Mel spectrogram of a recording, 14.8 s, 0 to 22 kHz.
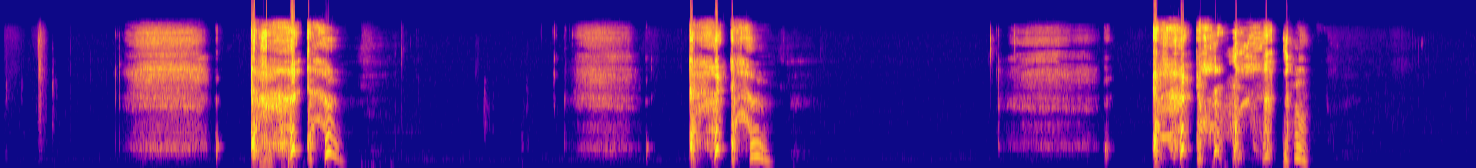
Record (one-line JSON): {"three_cough_length": "14.8 s", "three_cough_amplitude": 32768, "three_cough_signal_mean_std_ratio": 0.32, "survey_phase": "beta (2021-08-13 to 2022-03-07)", "age": "45-64", "gender": "Female", "wearing_mask": "No", "symptom_new_continuous_cough": true, "symptom_runny_or_blocked_nose": true, "symptom_shortness_of_breath": true, "symptom_sore_throat": true, "symptom_diarrhoea": true, "symptom_fatigue": true, "symptom_onset": "4 days", "smoker_status": "Never smoked", "respiratory_condition_asthma": false, "respiratory_condition_other": false, "recruitment_source": "Test and Trace", "submission_delay": "0 days", "covid_test_result": "Positive", "covid_test_method": "LAMP"}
